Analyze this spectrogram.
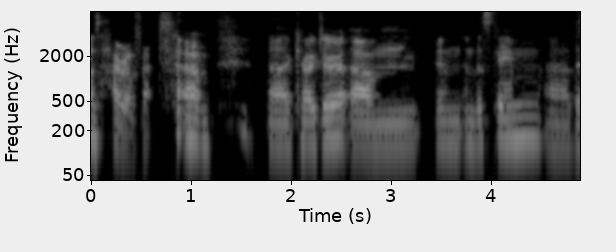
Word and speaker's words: Hierophant: The pronunciation is Hierophant character.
